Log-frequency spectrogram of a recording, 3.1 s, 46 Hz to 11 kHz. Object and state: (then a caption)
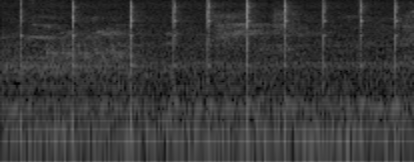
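Valve rocker with clearance (tapping, correct play). After adjustment, the steel exhaust valve rocker arm on a Suzuki Quad Runner 250 engine is rocked against the valve stem, giving ten short, sharp, high-pitched metallic taps at an uneven pace. The tapping shows normal exhaust valve clearance, twice that of the inlet valve, because the exhaust valve expands with heat.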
